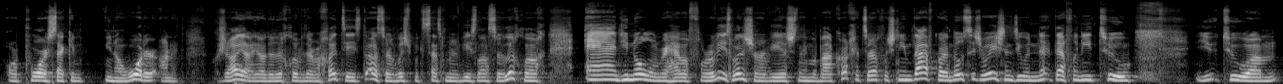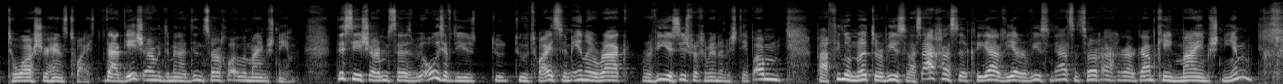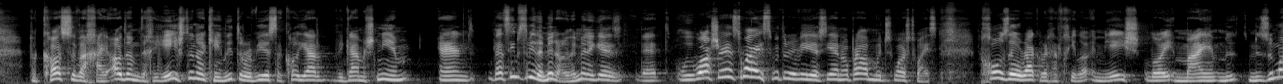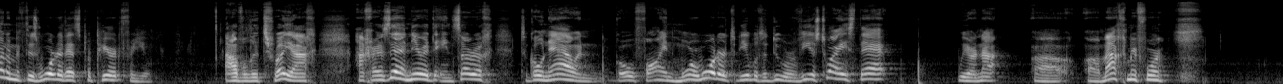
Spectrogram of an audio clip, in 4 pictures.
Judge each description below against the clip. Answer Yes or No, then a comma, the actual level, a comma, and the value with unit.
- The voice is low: No, high, 195 Hz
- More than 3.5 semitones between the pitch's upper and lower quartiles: Yes, average, 4.6 semitones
